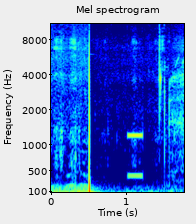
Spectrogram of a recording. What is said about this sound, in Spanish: se nos fue ahí la llamada, creo que se apretó un botón, ¿no?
